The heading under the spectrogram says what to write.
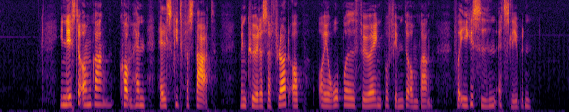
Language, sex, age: Danish, female, 50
